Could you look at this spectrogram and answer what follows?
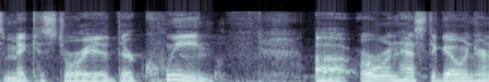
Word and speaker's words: Erwin: Oh, with Erwin, right? Yeah. You pronounce it like Eren, so that could Erwin.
